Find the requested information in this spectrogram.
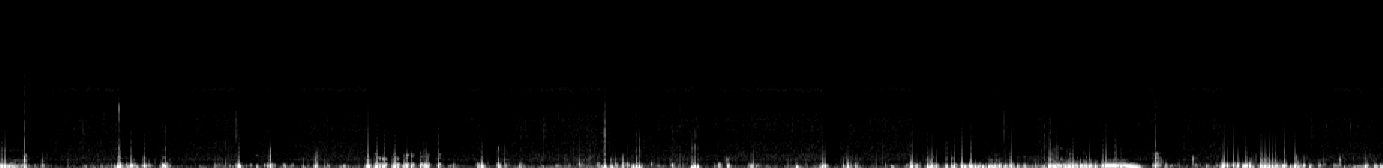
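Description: Bubbly, gurgling low rumbles with frequent pops, stomach growling from gas and fluid moving through the gut, a normal sound.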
